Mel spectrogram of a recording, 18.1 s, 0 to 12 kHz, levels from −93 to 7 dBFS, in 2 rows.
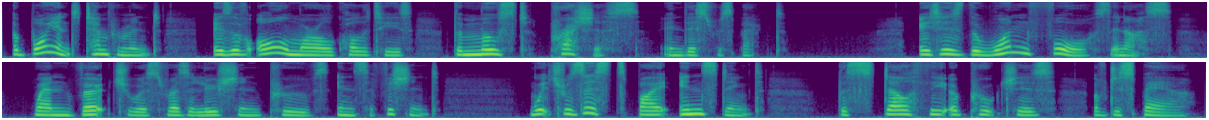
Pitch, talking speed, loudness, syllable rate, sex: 230 Hz, 110 wpm, -20 LUFS, 4.3 syllables/s, female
